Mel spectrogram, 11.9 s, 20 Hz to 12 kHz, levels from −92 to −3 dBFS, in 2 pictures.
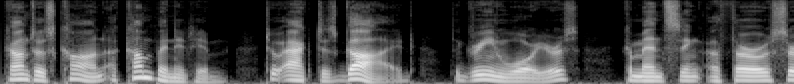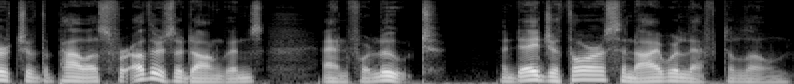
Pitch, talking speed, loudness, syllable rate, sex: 115 Hz, 160 wpm, -22 LUFS, 5.0 syllables/s, male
